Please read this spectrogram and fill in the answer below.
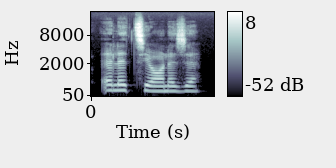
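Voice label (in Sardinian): "eletziones", female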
